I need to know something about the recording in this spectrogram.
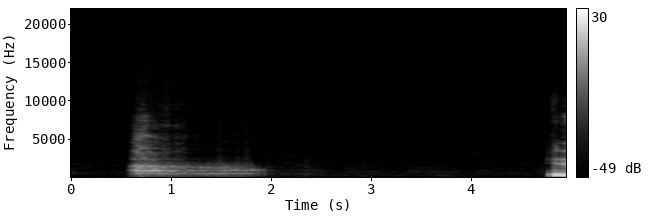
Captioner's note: bill sighs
